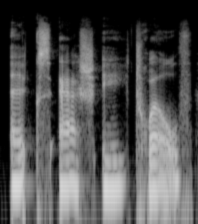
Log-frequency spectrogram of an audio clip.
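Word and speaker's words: X Æ A-12: But apparently it's X-A12. The X is just X and the A12 is just A12, he said to Joe Rogan.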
